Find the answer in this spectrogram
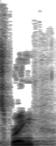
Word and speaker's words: Xspring: It's spelled with an X, but it's called Spring, which you're trying to get developers onto it.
